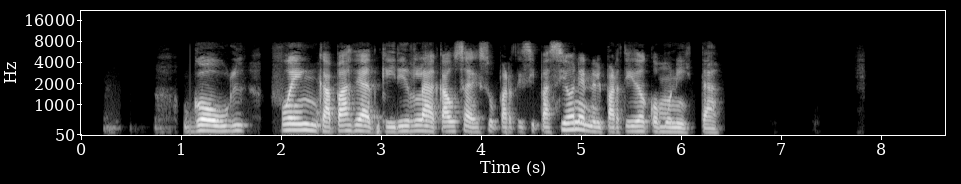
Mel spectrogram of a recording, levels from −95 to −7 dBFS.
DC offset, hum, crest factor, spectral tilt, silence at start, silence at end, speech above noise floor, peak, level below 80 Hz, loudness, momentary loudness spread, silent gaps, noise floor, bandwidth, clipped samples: under 0.1%; none; 20 dB; -5 dB/octave; 1.05 s; 2.3 s; over 69 dB; -2 dBFS; -68 dBFS; -21 LUFS; 10 LU; none; under -90 dBFS; 8.2 kHz; under 0.1%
